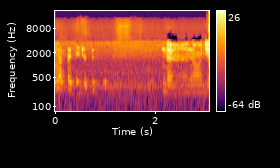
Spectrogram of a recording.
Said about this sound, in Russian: Прошу прощения за некоторое эхо в эфире, но это технические проблемы и главное, что не мои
